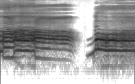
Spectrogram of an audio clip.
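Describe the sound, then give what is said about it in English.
A person's voice imitates the noise an angry chicken makes at people: two loud, strained, nasal squawks, the first wavering and longer, a brief silence, then a steadier high-pitched second cry. “They do is just, like, peck at things on the ground. Yeah. And then they make this noise at you.”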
